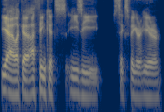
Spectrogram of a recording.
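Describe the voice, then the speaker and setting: A low-pitched man from Egypt, speaking English as a guest on a podcast. He talks earnestly and thoughtfully, often pausing on "uh". The recording is dry and close. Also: fairly even intonation, creaky, no echo. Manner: earnest, reflective, frequent "uh" fillers. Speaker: guest, entrepreneur. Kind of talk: podcast interview.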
